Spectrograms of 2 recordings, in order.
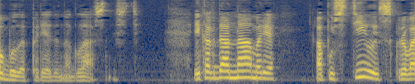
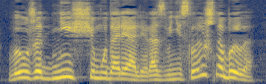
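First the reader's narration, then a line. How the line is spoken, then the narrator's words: Shouting. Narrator (Russian): крикнул он им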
